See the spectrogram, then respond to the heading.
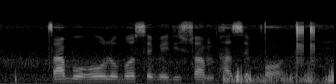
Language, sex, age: Southern Sotho, male, 23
